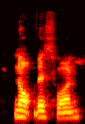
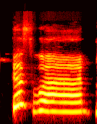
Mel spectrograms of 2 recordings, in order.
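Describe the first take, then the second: First: Said in the usual way. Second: High squeaky cartoon voice; squeaky toy voice. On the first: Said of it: "plays with soft toy". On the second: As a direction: pipe it up like a toy.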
